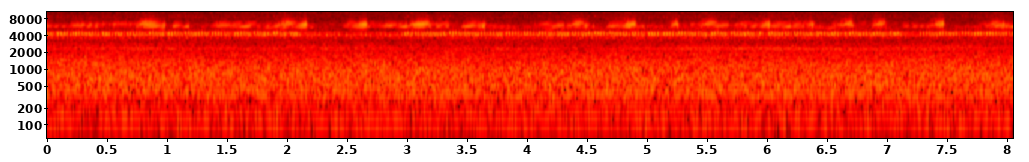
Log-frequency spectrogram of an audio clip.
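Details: Crickets calling at night in a forest: a sustained shrill tone with louder, spaced high chirps roughly every half second, some doubled, over soft steady hiss.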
